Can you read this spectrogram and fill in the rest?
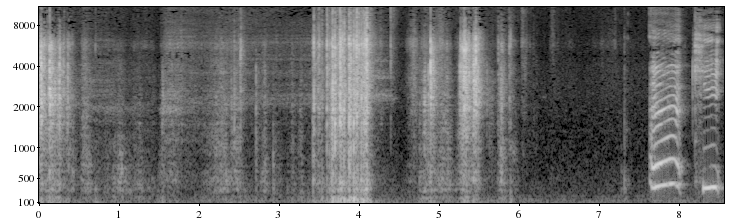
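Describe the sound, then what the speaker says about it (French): Tarot and oracle cards being shuffled by hand, several crisp riffling bursts at close range, with a brief high whistling sound near the end. "On va battre des cartes."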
